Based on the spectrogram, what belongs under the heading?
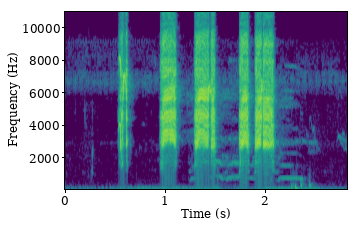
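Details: Kala teetar, the black francolin, in a head-to-head voice contest between two birds, giving five loud rasping notes, the first short, the rest longer and grating, the last two run close together.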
